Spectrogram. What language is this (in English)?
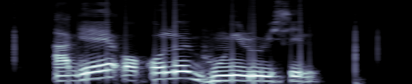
Assamese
